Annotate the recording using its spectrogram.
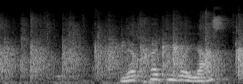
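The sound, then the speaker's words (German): Steady applause from a small group, a dense patter of clapping that holds for a couple of seconds while a voice speaks over it partway through. “Jetzt möchte ich einmal bitte einen Applaus haben, bitte.”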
